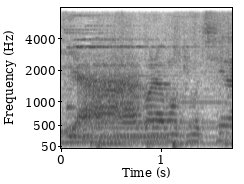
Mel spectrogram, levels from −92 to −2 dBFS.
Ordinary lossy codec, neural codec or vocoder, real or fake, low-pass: none; none; real; 7.2 kHz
